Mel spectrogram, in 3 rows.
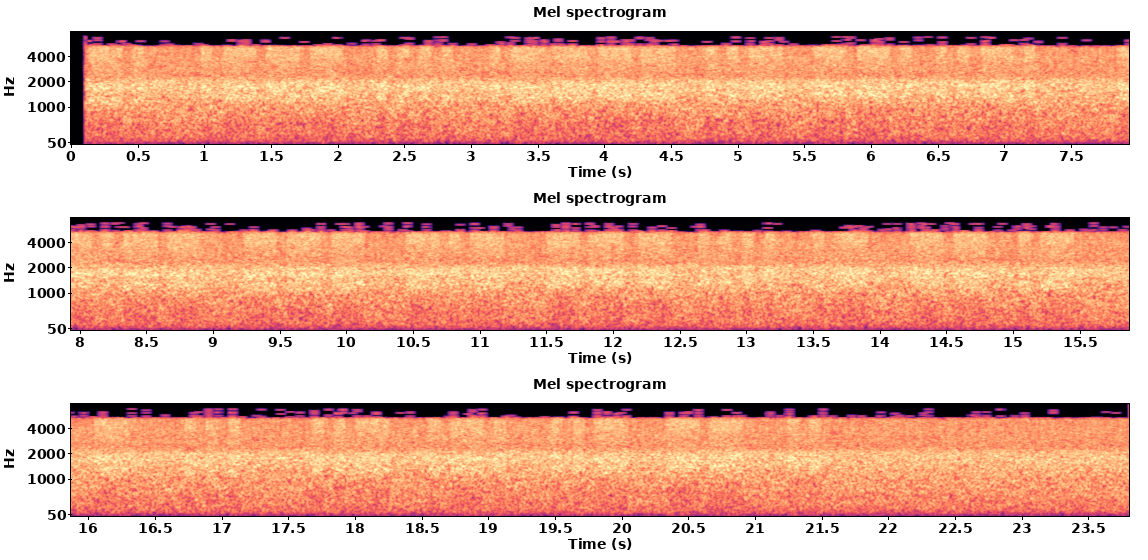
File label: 24G beacon; 小雨、気温18℃ 湿度80%; レインスキャッタ？; JH1UGF 横浜市; JN1AYV 茅ヶ崎市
